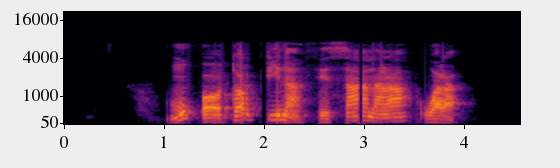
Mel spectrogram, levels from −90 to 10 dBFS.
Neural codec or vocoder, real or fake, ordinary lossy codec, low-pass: none; real; AAC, 48 kbps; 7.2 kHz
